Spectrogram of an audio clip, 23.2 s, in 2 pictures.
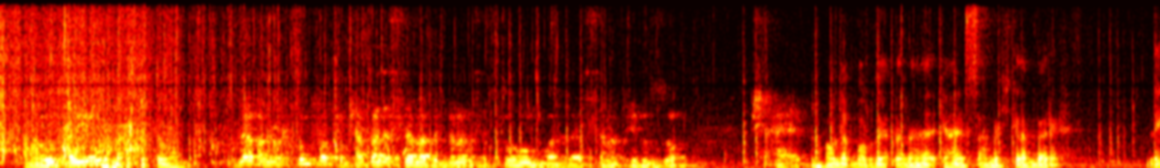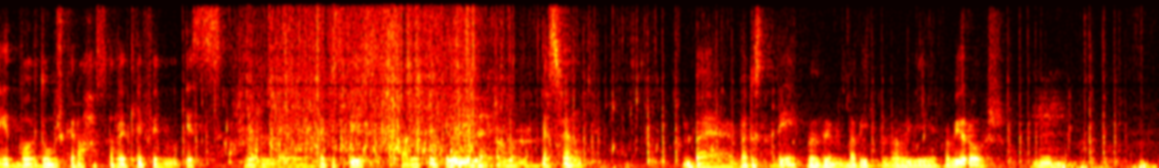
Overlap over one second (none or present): none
